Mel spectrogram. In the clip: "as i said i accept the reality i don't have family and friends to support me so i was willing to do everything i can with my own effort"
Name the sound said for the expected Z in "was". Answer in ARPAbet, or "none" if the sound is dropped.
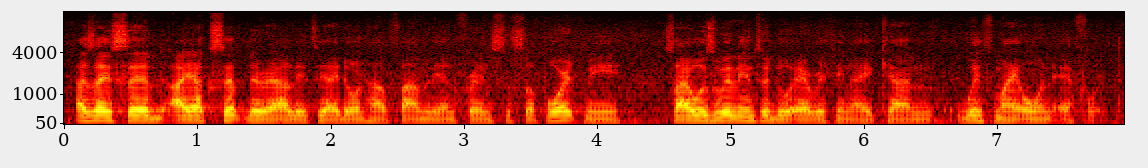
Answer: Z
